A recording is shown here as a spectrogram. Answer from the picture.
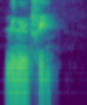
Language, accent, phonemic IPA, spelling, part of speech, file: French, France, /mi.ny.tʁi/, minuterie, noun, LL-Q150 (fra)-minuterie.wav
- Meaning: time switch, timer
